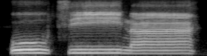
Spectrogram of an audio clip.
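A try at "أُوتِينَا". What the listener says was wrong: You pronounce correctly na, but you should give same amount of time to these two as well because all three are huruful madda.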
